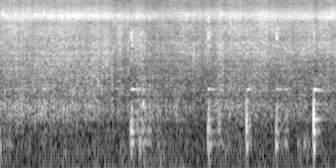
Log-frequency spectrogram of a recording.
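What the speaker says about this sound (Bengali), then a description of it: "টমেটোও ভালো করে ভেজে দেবো" Loud continuous sizzling of chopped tomatoes frying with garlic in a pan, with a few scraping stirs of a utensil near the end.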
